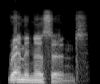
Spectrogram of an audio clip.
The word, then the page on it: reminiscent: British English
